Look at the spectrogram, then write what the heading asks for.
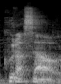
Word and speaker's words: Curaçao: This one from Curaçao, right? That's how you say it. Round one. Curaçao.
